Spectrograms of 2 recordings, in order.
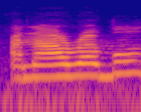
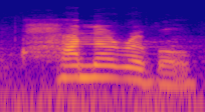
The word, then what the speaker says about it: honorable: your pronunciation about that should be an arable not honorable okay okay sometimes you don't pronounce h for some quest so for some words in english okay all right thank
